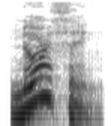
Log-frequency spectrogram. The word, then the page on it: northing: British English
